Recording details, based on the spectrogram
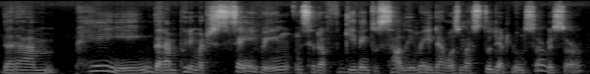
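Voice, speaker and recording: A woman from Haiti with a Haitian accent, a dentist giving an animated, casual livestream talk to her viewers on a phone. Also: sits low, normal speed, slight background noise. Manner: animated, talks straight to viewers. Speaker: dentist and finance coach.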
